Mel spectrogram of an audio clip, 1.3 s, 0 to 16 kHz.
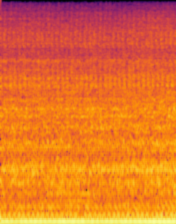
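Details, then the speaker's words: Honda Wave S110 motorbike that kept revving briefly after the throttle was released; a single screw around the carburetor was found as the cause. After the repair, a low, steady, round idle with no misses. Normal idle. "nổ thì dịch rất là tròn tiếng đúng không ạ lại chỉ vì một cái con ốc nó gây ra các hiện tượng"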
